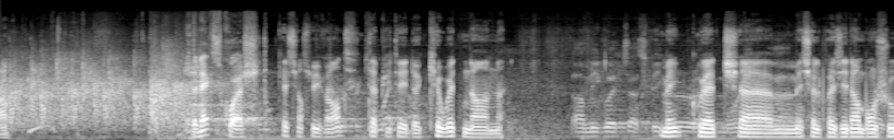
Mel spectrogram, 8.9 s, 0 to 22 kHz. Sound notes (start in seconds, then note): 2.8 applause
